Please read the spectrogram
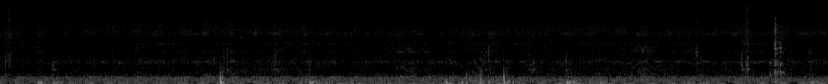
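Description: Quiet steady room hum with a few soft taps and knocks, the clearest about two seconds in, as a clear acrylic block is pressed against a polymer clay cane to square it up.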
